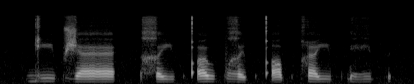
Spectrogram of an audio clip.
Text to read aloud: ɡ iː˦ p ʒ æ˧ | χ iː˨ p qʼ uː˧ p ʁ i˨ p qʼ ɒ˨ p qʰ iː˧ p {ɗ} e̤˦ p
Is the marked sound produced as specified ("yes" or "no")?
yes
